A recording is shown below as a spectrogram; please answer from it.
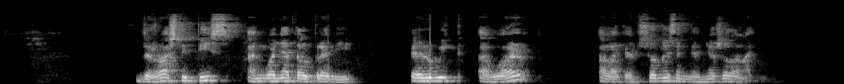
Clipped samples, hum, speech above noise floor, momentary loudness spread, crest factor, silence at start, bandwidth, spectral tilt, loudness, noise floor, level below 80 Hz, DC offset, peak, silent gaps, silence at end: under 0.1%; none; 61 dB; 12 LU; 16 dB; 1.35 s; 11.5 kHz; -4.5 dB/octave; -17 LUFS; -77 dBFS; -56 dBFS; under 0.1%; -2 dBFS; none; 0.9 s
